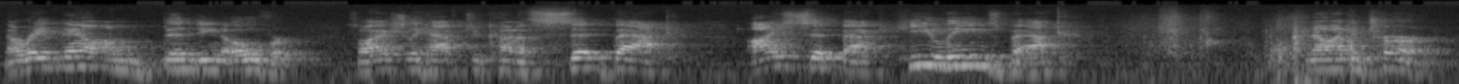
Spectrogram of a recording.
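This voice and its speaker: A male martial arts teacher with a fairly high voice keeps a measured pace, explaining and demonstrating self-defense step by step. Recorded outdoors on cement, the distant camera audio echoes and has a faint hiss or hum.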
